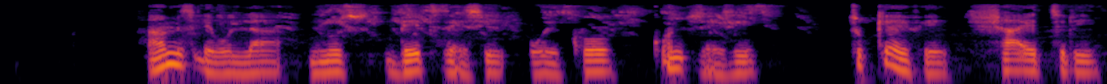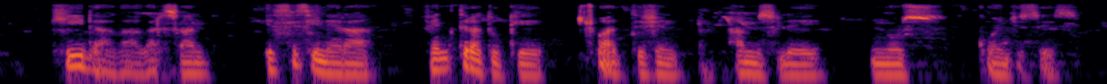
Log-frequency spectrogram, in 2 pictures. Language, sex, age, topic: Gamo, male, 25-35, agriculture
